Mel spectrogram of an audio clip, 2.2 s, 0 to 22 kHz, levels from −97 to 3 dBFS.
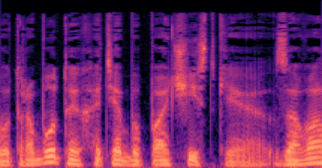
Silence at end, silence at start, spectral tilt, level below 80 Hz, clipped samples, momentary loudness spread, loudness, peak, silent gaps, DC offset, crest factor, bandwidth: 0 s; 0 s; -5 dB/octave; -36 dBFS; under 0.1%; 5 LU; -19 LUFS; -4 dBFS; none; under 0.1%; 14 dB; 16.5 kHz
